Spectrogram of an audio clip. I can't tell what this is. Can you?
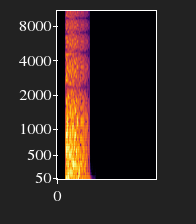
8-bit gunshot
A video game sound effect made with Famitracker that could sound like a gunshot
video, shot, blast, shoot, retro, game, gun-shot, gunshot, gun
